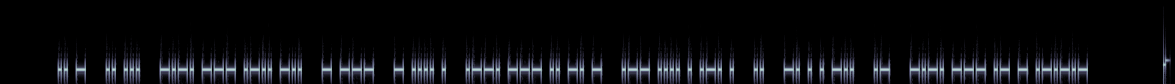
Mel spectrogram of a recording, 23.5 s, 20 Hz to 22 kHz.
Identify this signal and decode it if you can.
Morse code, heard as a keyed tone, about 20 wpm, 700 Hz. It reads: IT IS COLD TO THE POINT WHERE I NEED A COAT.
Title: Sentences with 4-Word Phrases - 20wpm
